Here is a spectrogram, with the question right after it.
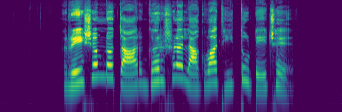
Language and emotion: Gujarati, neutral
